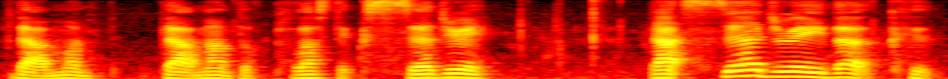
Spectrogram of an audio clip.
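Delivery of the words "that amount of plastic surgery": ordinary delivery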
